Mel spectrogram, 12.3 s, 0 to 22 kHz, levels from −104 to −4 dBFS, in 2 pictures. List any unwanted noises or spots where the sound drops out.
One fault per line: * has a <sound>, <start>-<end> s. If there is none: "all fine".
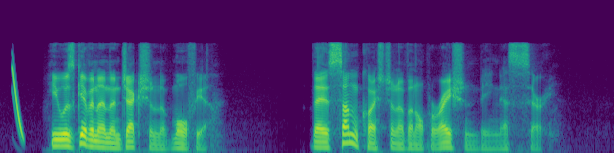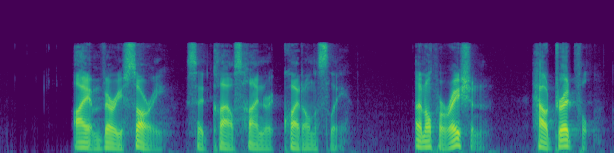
* has a chirp, 0.1-0.3 s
